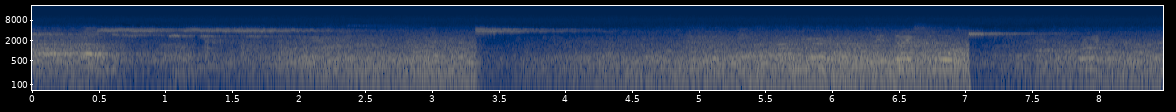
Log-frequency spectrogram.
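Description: Spectators' voices and chatter in a gymnasium, with a few faint, brief high-pitched tones; the sound drops away abruptly twice.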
